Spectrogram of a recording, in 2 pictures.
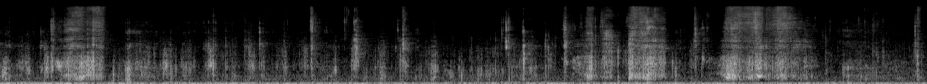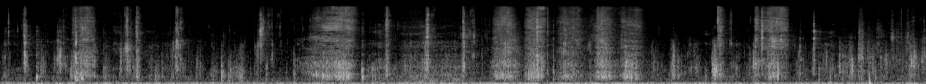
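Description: Close-miked chewing and eating of rice with minced meat: wet mouth sounds as mouthfuls are bitten and chewed, with many short sharp clicks and several louder rushes of noise scattered through.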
